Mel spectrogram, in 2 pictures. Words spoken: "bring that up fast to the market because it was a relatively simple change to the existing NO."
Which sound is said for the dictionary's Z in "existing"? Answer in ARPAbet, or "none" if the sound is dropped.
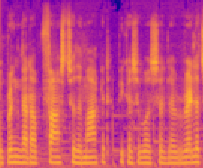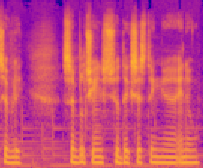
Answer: S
